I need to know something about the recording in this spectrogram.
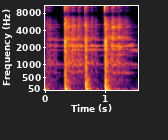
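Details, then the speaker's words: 2022 Can-Am Ryker; three dull thumps tapping the back seat, each followed by a brief tinny metallic ring, an occasional rattle also heard when driving, caused by a loose metal plate running under the seat and gas tank, bolted at the back. "or even drive down the road, you can hear that occasional rattle. So what that rattle is, it's actually this little metal plate."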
